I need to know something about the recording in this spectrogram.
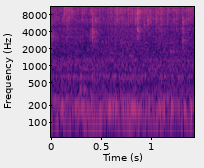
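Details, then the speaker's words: Newly replaced Moen bathtub spout with water flowing from the spout, not diverted to the hand shower: steady, even rush of water with no whistle or whine; the whine only occurred in diverted hand-shower mode. "So if I turned on the water like this, it was fine."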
